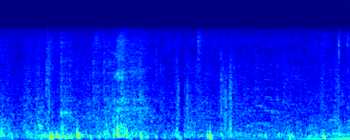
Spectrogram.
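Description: Faint room tone with scattered, irregular small clicks and taps, a dozen or so over a few seconds, none of them loud.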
